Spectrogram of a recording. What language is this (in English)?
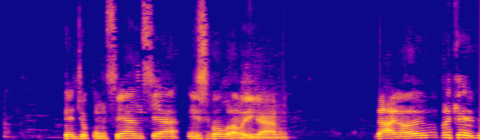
Sardinian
